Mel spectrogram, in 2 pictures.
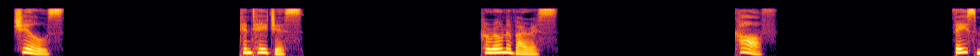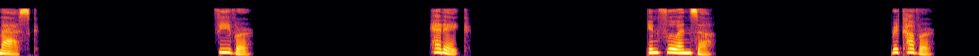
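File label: American; colds flu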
